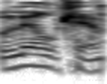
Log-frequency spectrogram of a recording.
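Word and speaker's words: Lil' Kim: Now, Steve, I see there it's a track by Little Kim, but how are you pronouncing it? I'm pronouncing that correctly, Lil Kim. Oh, no T's involved.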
